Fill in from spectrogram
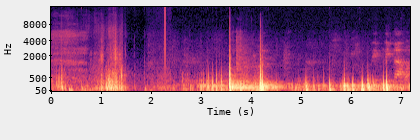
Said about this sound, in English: And most recently, they said that I need a mechanical heart valve, so that's why that's always booming. I can't usually wear lav mics, because that's always the sound in the background.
